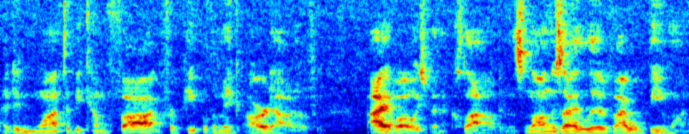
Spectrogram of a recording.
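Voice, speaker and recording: A man voicing a sad, weary, gentle female cloud in a children's storybook, apologetic and wistful. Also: low voice, fairly even intonation, a little fast. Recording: roomy echo.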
